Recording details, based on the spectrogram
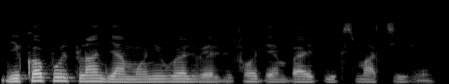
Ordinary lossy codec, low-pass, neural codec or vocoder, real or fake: none; 7.2 kHz; none; real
